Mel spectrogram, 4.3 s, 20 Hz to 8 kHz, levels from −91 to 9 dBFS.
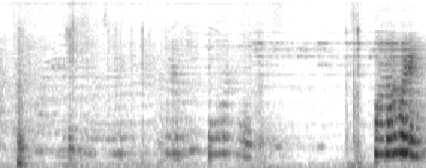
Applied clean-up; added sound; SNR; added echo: neural mask model DeepFilterNet 3.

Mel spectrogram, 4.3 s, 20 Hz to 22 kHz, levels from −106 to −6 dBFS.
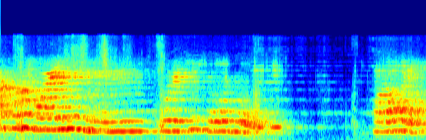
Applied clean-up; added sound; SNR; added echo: neural separator model SepFormer DNS4.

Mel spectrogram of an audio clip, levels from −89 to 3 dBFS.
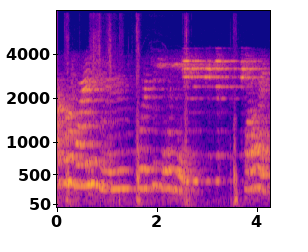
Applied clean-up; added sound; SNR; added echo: none; Writing; 15 dB; reverberation time 1.1 s.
